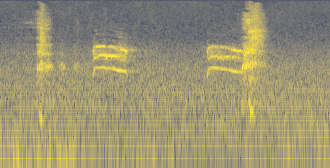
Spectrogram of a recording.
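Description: A young woman crying quietly: a breathy gasping sob about half a second in and another at three seconds. Between them come two short, animal-like cries.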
